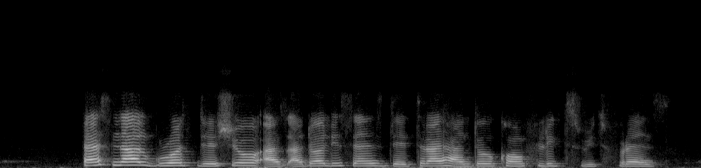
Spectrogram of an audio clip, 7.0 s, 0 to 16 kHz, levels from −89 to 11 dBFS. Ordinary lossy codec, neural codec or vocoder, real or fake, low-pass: Opus, 24 kbps; none; real; 7.2 kHz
